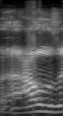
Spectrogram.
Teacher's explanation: حمزہ کو صاف پڑھو کیونکہ آگے عین ہے، تو اعوذ، یہ حمزہ جو ہے یہ کہیں عین کے اندر تبدیل نہ ہو جائے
